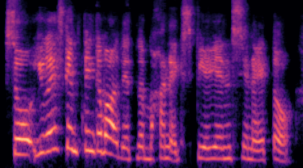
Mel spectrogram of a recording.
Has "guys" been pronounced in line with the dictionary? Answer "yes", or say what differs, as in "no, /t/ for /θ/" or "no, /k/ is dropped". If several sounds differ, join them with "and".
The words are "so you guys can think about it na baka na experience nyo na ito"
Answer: no, /s/ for /z/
